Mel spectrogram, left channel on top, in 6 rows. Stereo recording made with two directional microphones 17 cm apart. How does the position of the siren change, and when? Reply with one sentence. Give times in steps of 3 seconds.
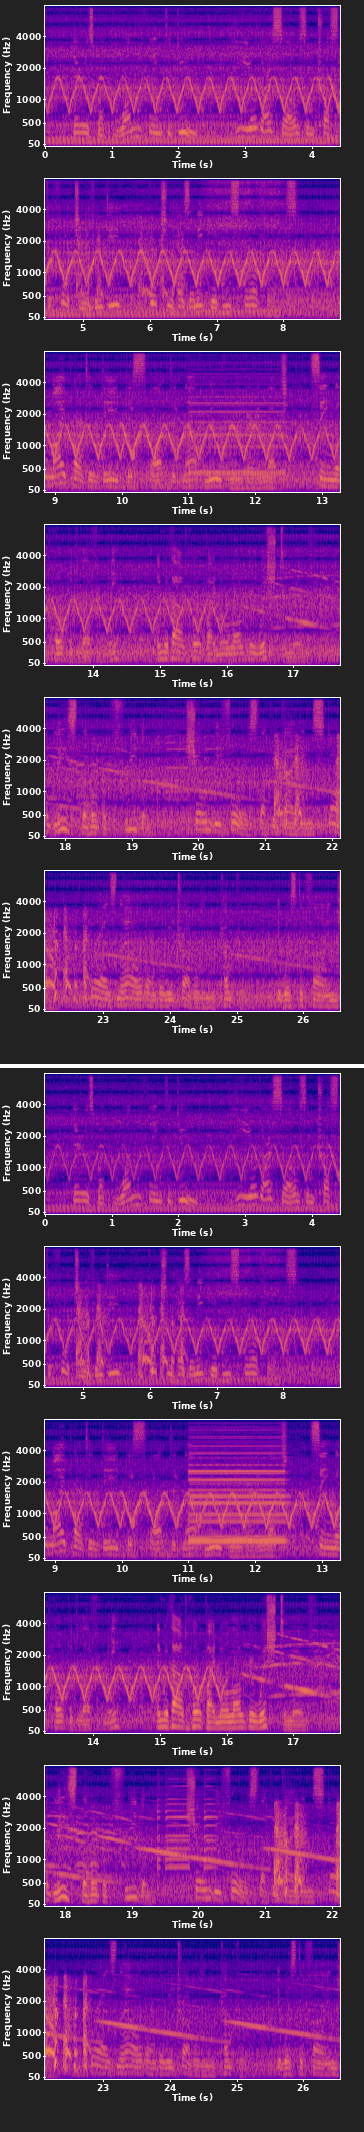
In this clip you hear the siren on the left from 0 s, in the centre from 9 s and on the right from 12 s.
